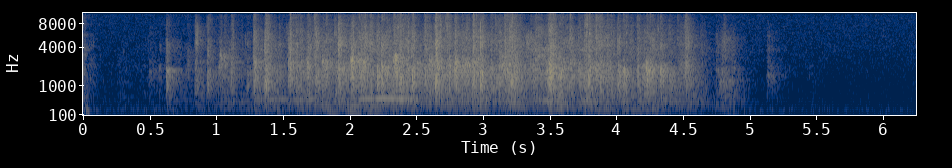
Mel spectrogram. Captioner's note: applause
